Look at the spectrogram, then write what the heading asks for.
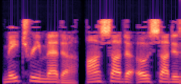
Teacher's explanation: Sanskrit ai and au always monophthongize to Pali e and o, respectively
